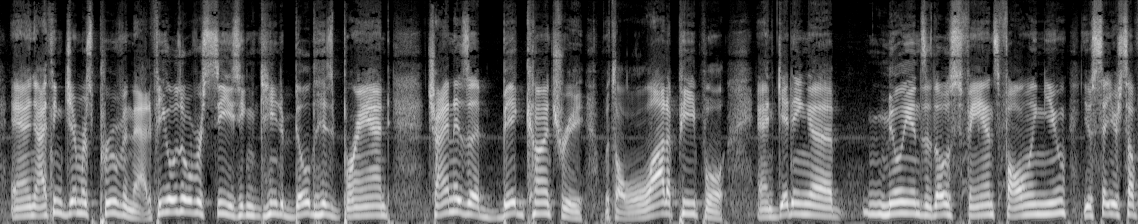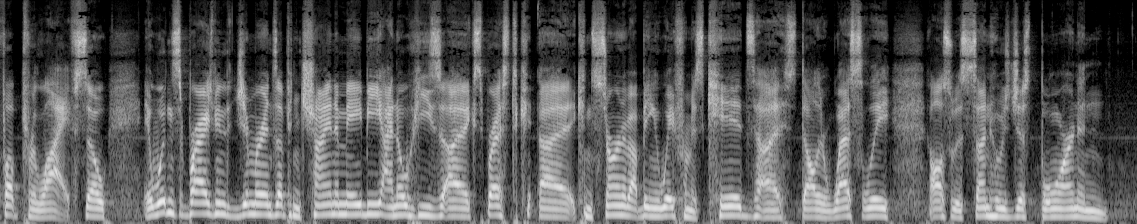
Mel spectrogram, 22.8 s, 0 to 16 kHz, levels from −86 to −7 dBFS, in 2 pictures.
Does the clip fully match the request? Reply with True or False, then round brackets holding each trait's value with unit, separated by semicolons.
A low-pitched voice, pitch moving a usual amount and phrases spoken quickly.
False (150 Hz; 4.3 semitones; 210 wpm)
